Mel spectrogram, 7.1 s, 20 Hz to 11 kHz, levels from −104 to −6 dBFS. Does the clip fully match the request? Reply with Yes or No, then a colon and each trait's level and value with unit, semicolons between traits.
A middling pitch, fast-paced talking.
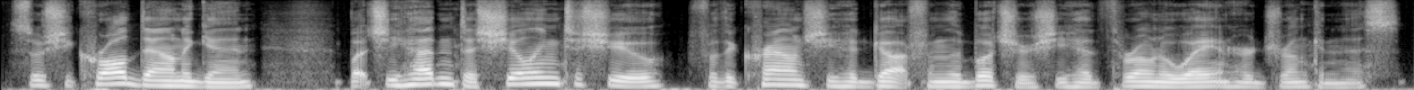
No: low, 130 Hz; fast, 240 wpm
